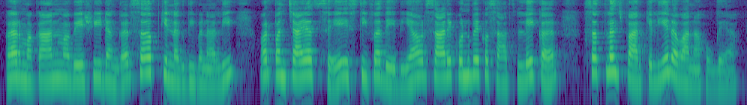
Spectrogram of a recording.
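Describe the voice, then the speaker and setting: Soft drops close each sentence as a woman reads a classic story in Hindi. Her voice sits a little high, and her storytelling manner stays steady and measured.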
